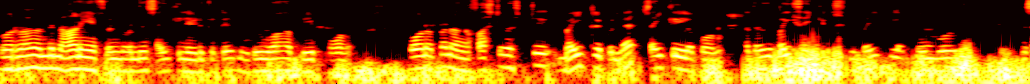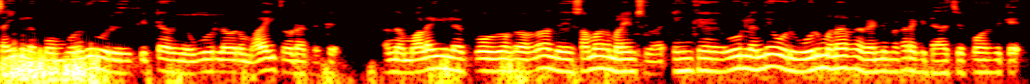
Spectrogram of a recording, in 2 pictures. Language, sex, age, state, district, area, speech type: Tamil, male, 18-30, Tamil Nadu, Tiruppur, urban, spontaneous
